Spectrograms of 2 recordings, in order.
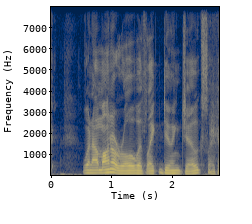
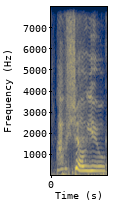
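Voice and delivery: higher, louder hammed-up boast of a gym bro; mock tough guy; 12 semitones higher, 6 dB louder than usual. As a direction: puff up like a bragging lifter. Coworker boasting he'll bulk up.

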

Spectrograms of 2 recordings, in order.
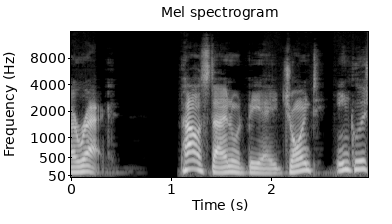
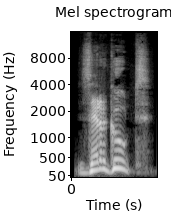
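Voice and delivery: "Sehr gut" with a German accent, a touch higher; German praise; 7 semitones higher, 3 dB louder than usual. Shown as a demonstration. Repeating the German word for very good, in a German accent.

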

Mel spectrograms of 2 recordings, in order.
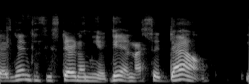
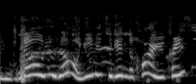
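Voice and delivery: high-pitched, incredulous telling-off; retold exasperated scolding; 11 semitones higher, faster than usual. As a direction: re-enact arguing with mom in urgent disbelief. Retold argument with mom.

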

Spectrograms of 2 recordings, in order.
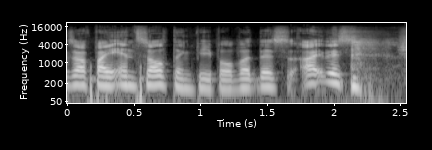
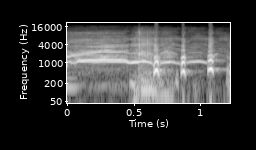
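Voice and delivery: shrieking laugh; 7 dB louder than usual. Real, not acted. Bursts out laughing.

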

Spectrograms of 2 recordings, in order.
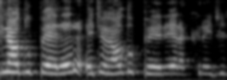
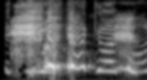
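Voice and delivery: laughing; 4 semitones higher than usual. Pretend. Laughing mock creepy offer.

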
